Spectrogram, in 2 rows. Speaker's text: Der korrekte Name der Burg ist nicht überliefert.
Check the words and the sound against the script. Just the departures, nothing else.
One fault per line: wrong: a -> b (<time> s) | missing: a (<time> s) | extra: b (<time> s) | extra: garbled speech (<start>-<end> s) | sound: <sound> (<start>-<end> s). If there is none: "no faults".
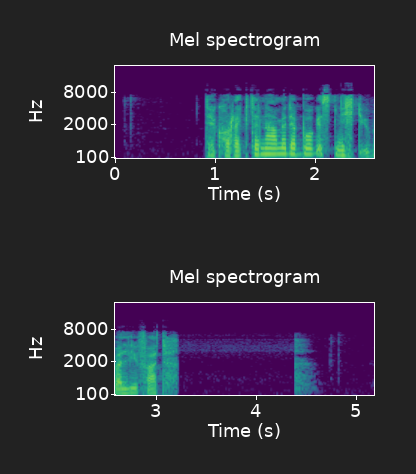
no faults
